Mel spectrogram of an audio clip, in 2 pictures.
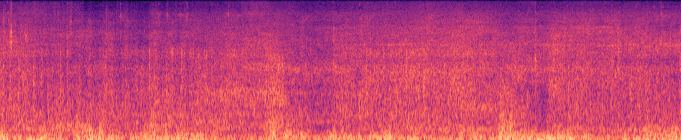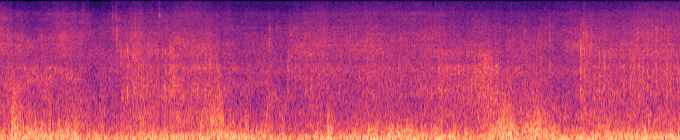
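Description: Mountain bike tyres roll and rattle over a dirt trail.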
